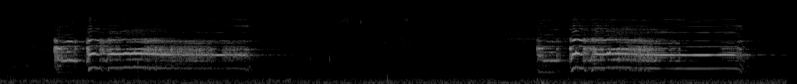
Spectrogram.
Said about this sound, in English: Next, I'm going to play a recording of our rooster Chanel.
